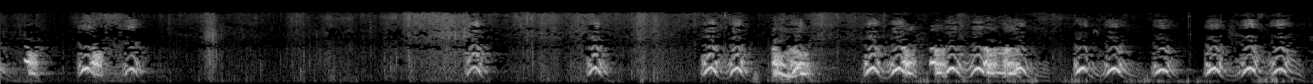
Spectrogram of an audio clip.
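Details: Hunting dogs bark in rapid, ragged bursts during a hunt in a swamp, baying at a young wild boar they found lying in its nest.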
